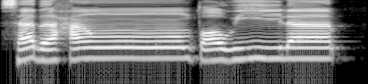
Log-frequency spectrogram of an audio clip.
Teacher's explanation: tanvinni tod ichiga yo'g'on qilib kirgizamiz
